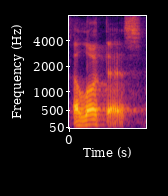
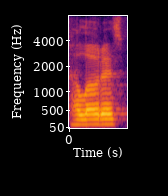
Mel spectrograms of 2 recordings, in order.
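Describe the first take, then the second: First: The name is said in the original Spanish way. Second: The name is said in the local English way. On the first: This is the original Spanish word meaning corn. "it's actually a Spanish word... It's elotes" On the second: This is how the town's residents say it. "if you live in that town, they pronounce it as Helotes"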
